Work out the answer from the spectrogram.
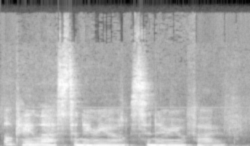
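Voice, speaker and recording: Soft half-whispering woman as a jaded vampire. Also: medium pitch, close to an everyday voice, rough recording. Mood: calm, businesslike. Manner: measured, gentle, officially polite. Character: calm, jaded female vampire coven screener. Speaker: ASMR roleplay performer. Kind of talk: soft-spoken ASMR roleplay.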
